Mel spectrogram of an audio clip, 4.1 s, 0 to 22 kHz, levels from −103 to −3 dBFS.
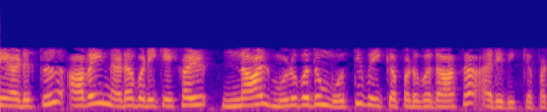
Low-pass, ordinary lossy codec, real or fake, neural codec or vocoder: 3.6 kHz; none; real; none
